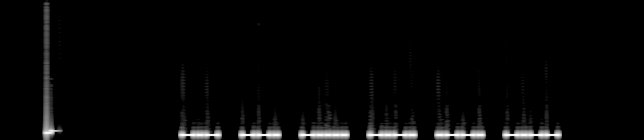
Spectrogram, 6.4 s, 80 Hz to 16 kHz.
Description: Morse code, heard as a keyed tone, about 30 wpm, spaced as for 22 wpm, 700 Hz. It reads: KG6CPY
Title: USA Call Signs - 6 Characters - 2x Character Spacing - 30wpm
